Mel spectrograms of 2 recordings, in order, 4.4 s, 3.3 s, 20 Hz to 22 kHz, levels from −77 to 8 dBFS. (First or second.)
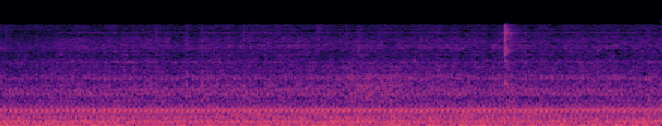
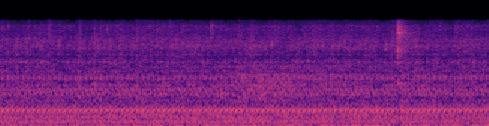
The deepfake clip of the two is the first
